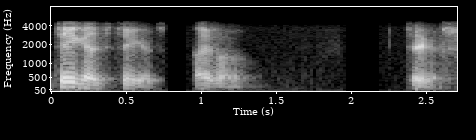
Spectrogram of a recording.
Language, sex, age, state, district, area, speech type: Bengali, male, 30-45, West Bengal, South 24 Parganas, rural, conversation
